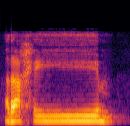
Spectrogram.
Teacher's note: اب یہاں پر یاد رکھیے گا را کے بعد ہا ہے، اس ہا کو بریک پڑھیں گے اور بھاری ساؤنڈ کے ساتھ نہیں پڑھنا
